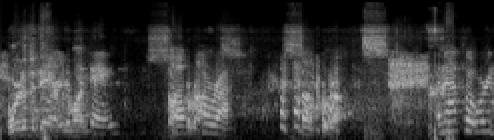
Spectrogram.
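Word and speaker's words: socarrat: Soccerat. How do you say it? Yeah, soccerat. That's right.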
